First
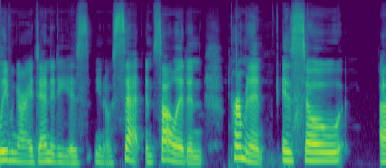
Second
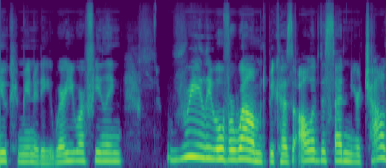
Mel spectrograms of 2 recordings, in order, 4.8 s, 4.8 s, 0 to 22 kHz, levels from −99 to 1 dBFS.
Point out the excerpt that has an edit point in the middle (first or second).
first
